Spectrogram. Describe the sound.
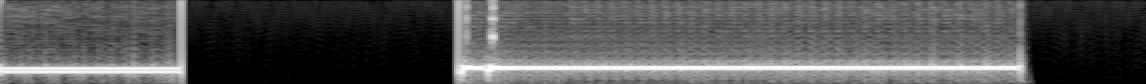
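Telephone line tone during a call transfer: a steady, even electronic tone sounds briefly, cuts off for about a second, then returns and holds for roughly two seconds before stopping abruptly.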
